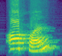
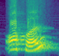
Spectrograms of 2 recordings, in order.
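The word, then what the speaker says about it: often: Word के last में टी ई एन लिखा हो तो टी साइलेंट रहता है। कैसे पढ़ेंगे? Listen ऑफन ऑफन सोफन।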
